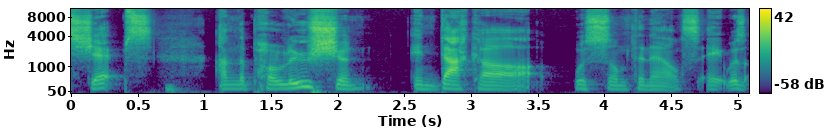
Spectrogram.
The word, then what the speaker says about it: Dakar: the capital of uh bangladesh is dakar with a h whereas the capital of senegal is dakar with an r so they're pronounced the same but um different but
